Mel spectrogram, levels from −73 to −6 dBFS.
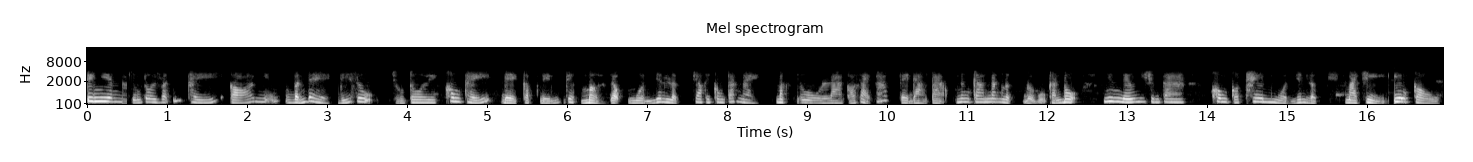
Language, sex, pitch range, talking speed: Vietnamese, female, 165-220 Hz, 220 wpm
